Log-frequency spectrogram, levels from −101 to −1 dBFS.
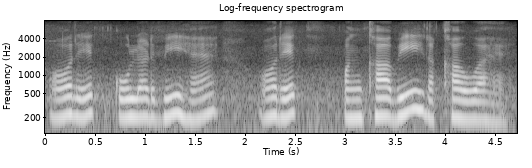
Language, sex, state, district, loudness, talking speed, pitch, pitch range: Hindi, female, Uttar Pradesh, Saharanpur, -17 LUFS, 150 wpm, 205 Hz, 195-220 Hz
